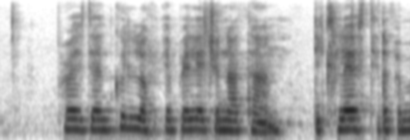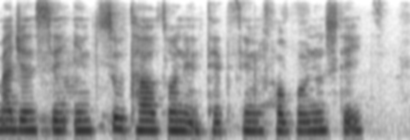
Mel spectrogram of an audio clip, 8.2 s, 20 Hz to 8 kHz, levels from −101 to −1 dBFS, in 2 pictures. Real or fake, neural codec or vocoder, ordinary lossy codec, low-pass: real; none; none; none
